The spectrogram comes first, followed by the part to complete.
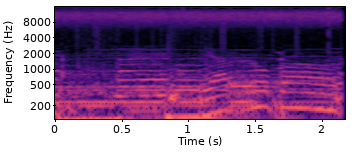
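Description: Orchestra playing the accompaniment of a slow romantic song, a melody line over bass notes that change about every half second, between the singer's lines.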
